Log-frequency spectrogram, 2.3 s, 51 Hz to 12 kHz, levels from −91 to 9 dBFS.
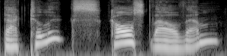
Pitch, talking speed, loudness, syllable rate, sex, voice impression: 170 Hz, 105 wpm, -16 LUFS, 2.8 syllables/s, male, very masculine, slightly old, mature, slightly elegant, sweet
